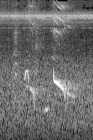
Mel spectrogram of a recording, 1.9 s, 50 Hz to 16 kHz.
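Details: Black-hooded oriole calling at Siliguri, West Bengal, India, on 12 June 2021, gives two brief, clear whistled notes, each sliding downward, about half a second apart, over a steady background hiss.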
